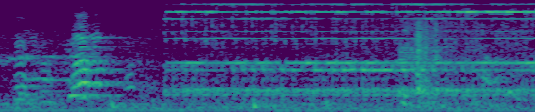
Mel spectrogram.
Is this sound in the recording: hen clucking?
no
